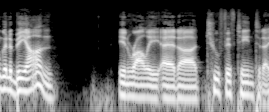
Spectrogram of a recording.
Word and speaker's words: Raleigh: Can you guys say it correctly? – In Raleigh. – You guys are doing that to the Canes fans down here? That's what you're doing? – It's Raleigh.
